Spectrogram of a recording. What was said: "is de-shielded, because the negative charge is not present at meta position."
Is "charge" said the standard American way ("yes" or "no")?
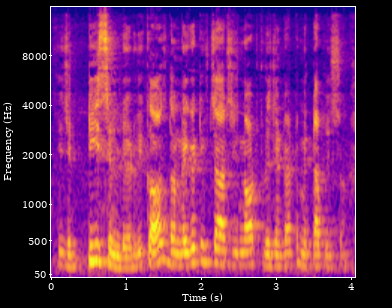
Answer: yes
